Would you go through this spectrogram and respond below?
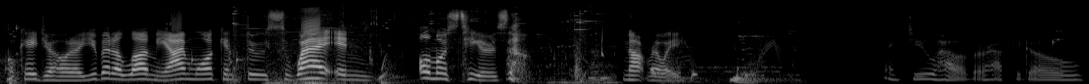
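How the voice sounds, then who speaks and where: A woman's voice: on the high side, slow, creaky, long pauses, pushed and bright, a little hiss or hum. A woman streaming a video game, chatting casually to her viewers with game music behind her. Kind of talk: casual livestream chat while playing a game.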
